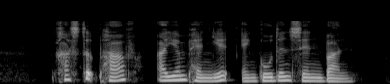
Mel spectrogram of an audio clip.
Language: English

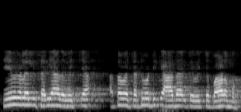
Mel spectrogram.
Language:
Kannada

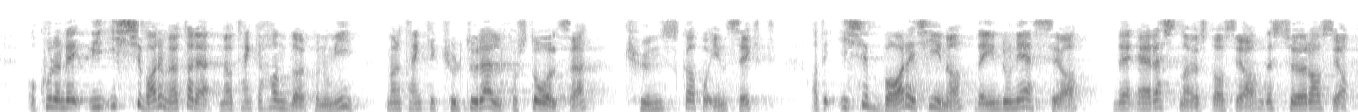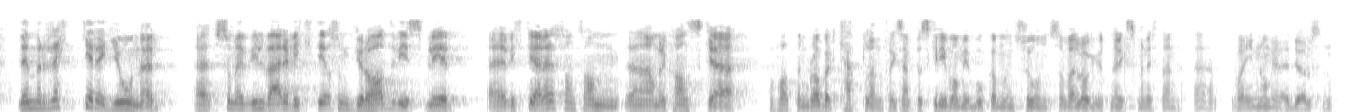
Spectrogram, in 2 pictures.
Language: Norwegian Nynorsk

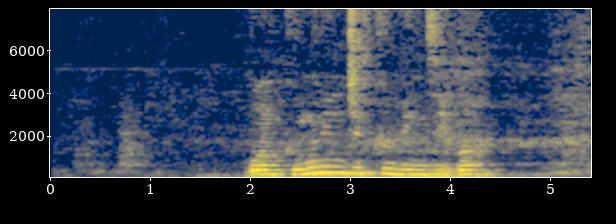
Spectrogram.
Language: Mungaka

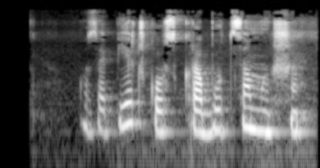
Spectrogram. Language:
Belarusian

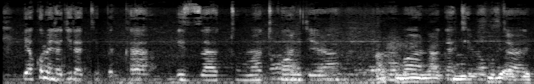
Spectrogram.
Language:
Kinyarwanda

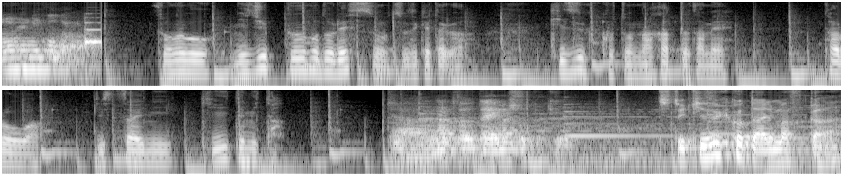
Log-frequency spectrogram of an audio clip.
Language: Japanese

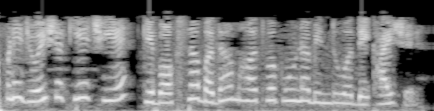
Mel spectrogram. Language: Gujarati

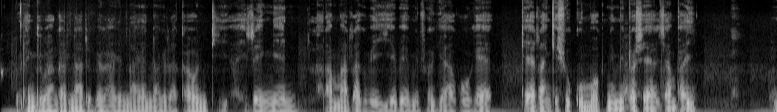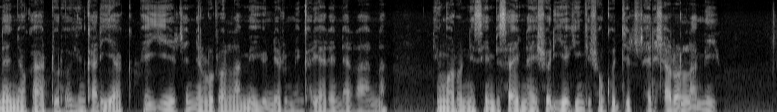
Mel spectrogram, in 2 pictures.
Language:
Masai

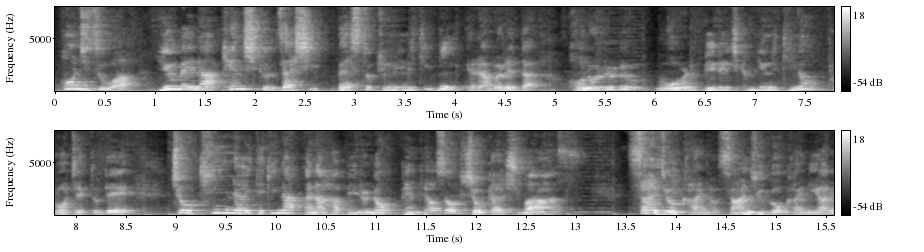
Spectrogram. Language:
Japanese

